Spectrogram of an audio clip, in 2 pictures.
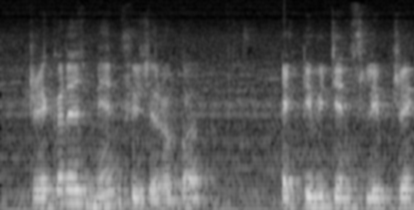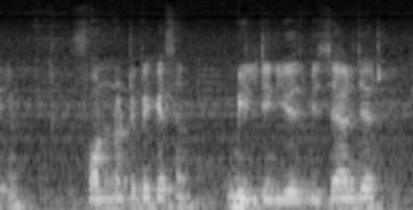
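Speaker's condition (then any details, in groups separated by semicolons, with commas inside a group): No condition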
